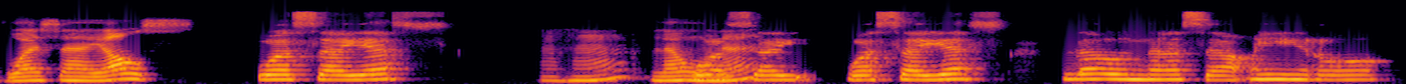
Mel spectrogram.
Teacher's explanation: sama dengan huruf Sin tapi dia tebal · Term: huruf Shad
